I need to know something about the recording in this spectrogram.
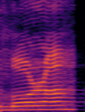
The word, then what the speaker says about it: Laura: Shore my name is Laura Luna yo series I've been asked to be your MC today my name is Laura Luna if it's hard to roll your r's you can call me Laura I respond to either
